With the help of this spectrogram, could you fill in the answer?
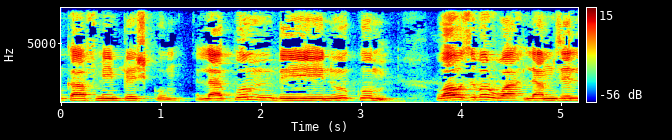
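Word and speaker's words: دِينُكُمْ: পেশ নু দিনু কাফ মিম পেশ কুম লাকুম দিনুকুম ওয়াও জবর ওয়াহ লাম জের লি ইয়া জবর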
